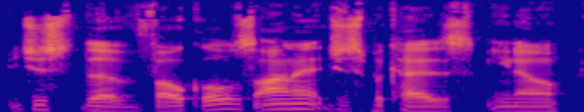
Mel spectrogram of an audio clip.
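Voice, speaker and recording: A man co-hosting a podcast in casual chat, with a low voice, rambling and filling pauses with "you know". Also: fairly bright tone, smooth, no room sound. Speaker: podcast co-host.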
